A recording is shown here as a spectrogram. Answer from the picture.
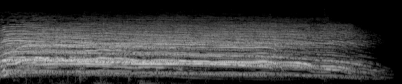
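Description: A group of children cheering and shouting together in one sustained cry, starting suddenly and fading out near the end.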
